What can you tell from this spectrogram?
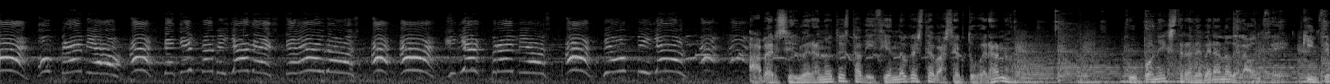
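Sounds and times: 
seagulls calling: 0.0s - 10.4s
speech: 7.6s - 10.6s, 11.3s - 13.2s.

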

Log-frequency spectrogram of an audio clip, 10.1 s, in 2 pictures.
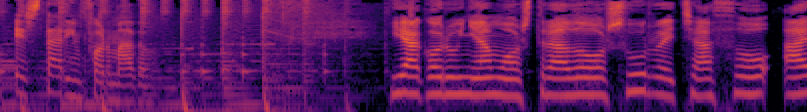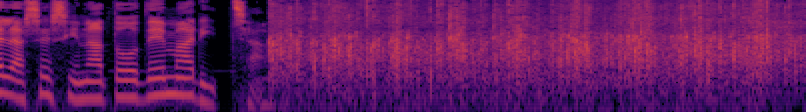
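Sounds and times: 
speech: 0.1s - 1.1s, 2.4s - 6.8s
crowd applause after a minute of silence: 6.7s - 10.0s.

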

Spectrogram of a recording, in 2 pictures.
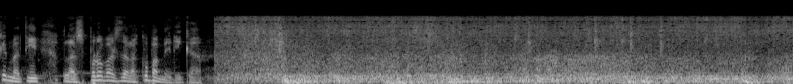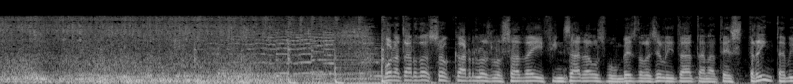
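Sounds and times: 
speech: 0.0s - 3.5s, 11.8s - 15.8s
heavy rain: 2.2s - 11.7s
thunder rumbling: 2.2s - 12.1s.

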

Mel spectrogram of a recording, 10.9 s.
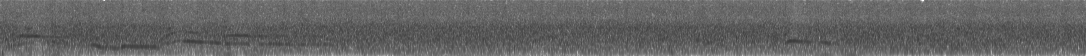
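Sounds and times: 
thunderous crowd applause and ovation in arena: 0.0s - 10.8s.

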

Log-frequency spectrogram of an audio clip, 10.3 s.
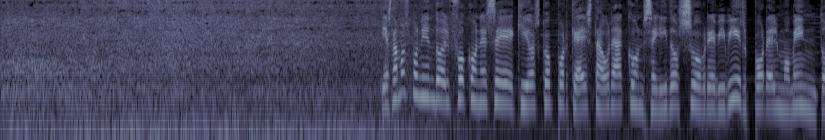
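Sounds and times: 
waves reaching the shore of Playa de los Guirres: 0.0s - 6.1s
speech: 4.8s - 10.3s.

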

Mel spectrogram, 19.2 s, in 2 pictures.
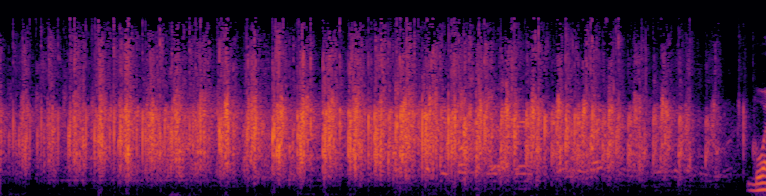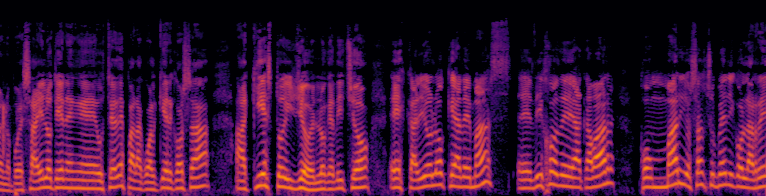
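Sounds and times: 
team applauding their departing coach: 0.0s - 9.9s
speech: 9.4s - 19.1s.

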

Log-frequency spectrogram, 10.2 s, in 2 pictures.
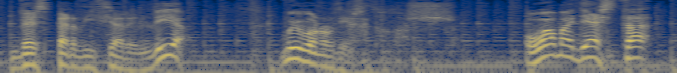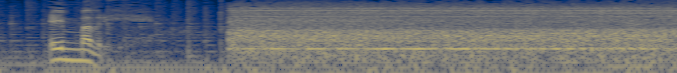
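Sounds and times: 
speech: 0.1s - 3.0s, 3.9s - 6.0s
Air Force One presidential jet engine roar taxiing on runway at Torrejón de Ardoz: 6.8s - 10.1s.

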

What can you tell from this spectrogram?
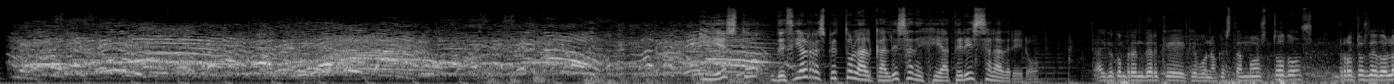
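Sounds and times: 
crowd of neighbours shouting murderer: 0.0s - 7.8s
speech: 7.3s - 13.9s.

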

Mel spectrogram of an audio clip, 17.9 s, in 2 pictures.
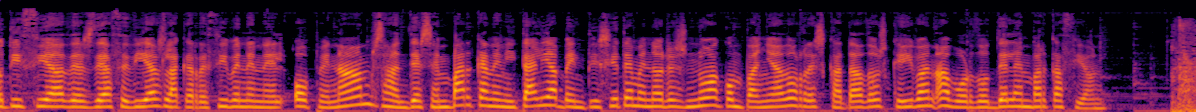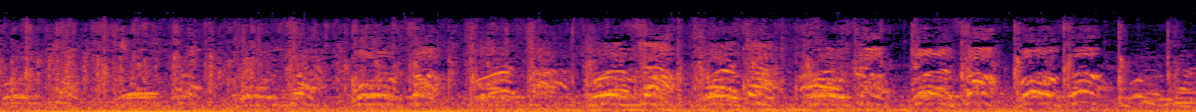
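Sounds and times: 
speech: 0.0s - 8.9s
clapping: 8.2s - 17.9s
crowd shouting and chanting in celebration: 8.8s - 17.9s.

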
